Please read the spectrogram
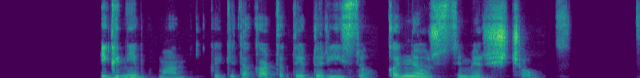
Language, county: Lithuanian, Klaipėda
